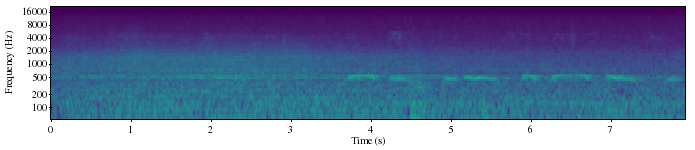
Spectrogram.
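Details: Common wood pigeon perched on a street-lamp wire in Helsinki, Finland, in July 2014, singing: soft, low, rounded coos in a rhythmic run of five or six notes, set against a steady, loud broadband background roar.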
